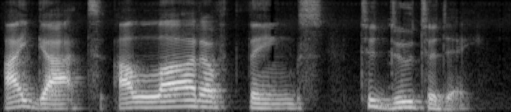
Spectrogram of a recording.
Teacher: quando eles falam o got com o a juntos, eles pronunciam gotta também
